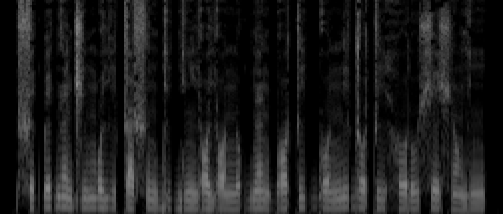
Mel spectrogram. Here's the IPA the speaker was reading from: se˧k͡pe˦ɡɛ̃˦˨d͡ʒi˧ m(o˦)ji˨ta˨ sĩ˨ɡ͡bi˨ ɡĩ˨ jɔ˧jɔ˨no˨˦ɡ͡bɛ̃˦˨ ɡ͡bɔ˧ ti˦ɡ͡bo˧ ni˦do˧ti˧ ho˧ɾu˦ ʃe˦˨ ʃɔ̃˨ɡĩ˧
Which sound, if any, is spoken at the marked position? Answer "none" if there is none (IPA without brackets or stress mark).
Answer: o˧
